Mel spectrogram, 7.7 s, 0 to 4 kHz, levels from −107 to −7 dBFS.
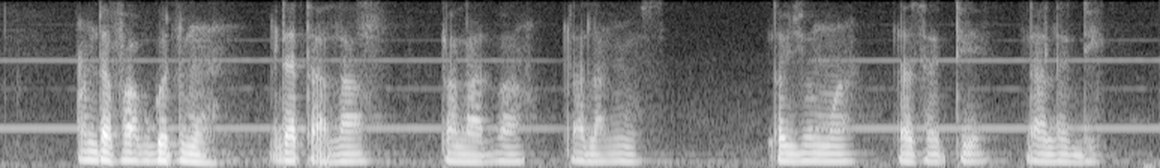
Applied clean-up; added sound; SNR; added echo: none; Wind instrument, woodwind instrument; 19 dB; reverberation time 1.1 s.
